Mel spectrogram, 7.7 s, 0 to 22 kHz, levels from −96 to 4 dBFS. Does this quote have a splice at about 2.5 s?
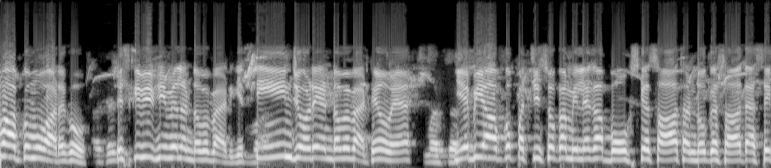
no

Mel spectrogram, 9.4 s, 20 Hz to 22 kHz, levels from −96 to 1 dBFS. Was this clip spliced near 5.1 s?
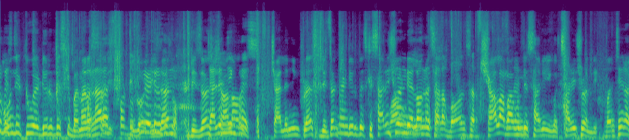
yes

